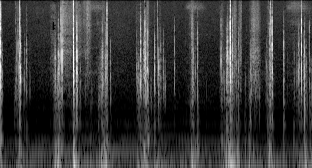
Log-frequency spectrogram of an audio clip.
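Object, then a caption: Inflated plastic-film air cushion tapped with metal tweezers. Metal tweezers tap and scratch the film of an inflated, medium green plastic-film air cushion. Soft, crinkly ticks and brief scraping bursts come in irregular clusters over a steady low hum, each sound dying away almost instantly.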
